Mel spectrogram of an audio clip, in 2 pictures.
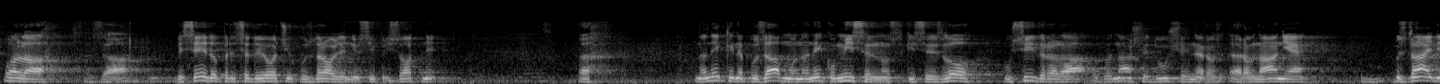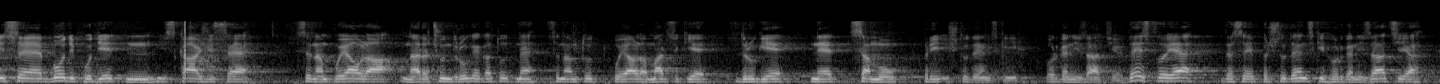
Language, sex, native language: Slovenian, male, Slovenian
